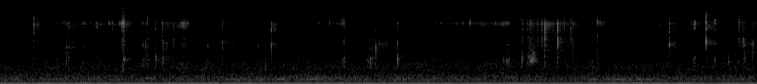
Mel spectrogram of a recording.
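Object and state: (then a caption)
Bar soap scraped with a blade. A solid, dry pink bar of soap held in the hand is scraped with a utility-knife blade, shaving crunchy curls onto a pile of pink flakes. The sound is a quiet run of quick, bright scratchy crunches over a steady low hum.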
